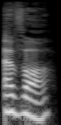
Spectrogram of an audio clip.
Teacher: Then came O as in avó, which had a lower tongue position and more relaxed lips.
